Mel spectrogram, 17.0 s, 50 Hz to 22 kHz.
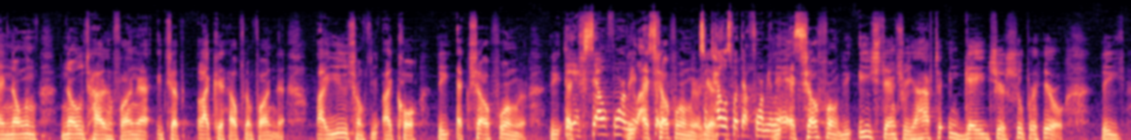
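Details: Adult man with dysphonia after traumatic intubation: a medic's trach tube damaged his voice box en route to hospital after he was trapped in a 1981 fire; he also had a traumatic brain injury and coma and relearned to speak.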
